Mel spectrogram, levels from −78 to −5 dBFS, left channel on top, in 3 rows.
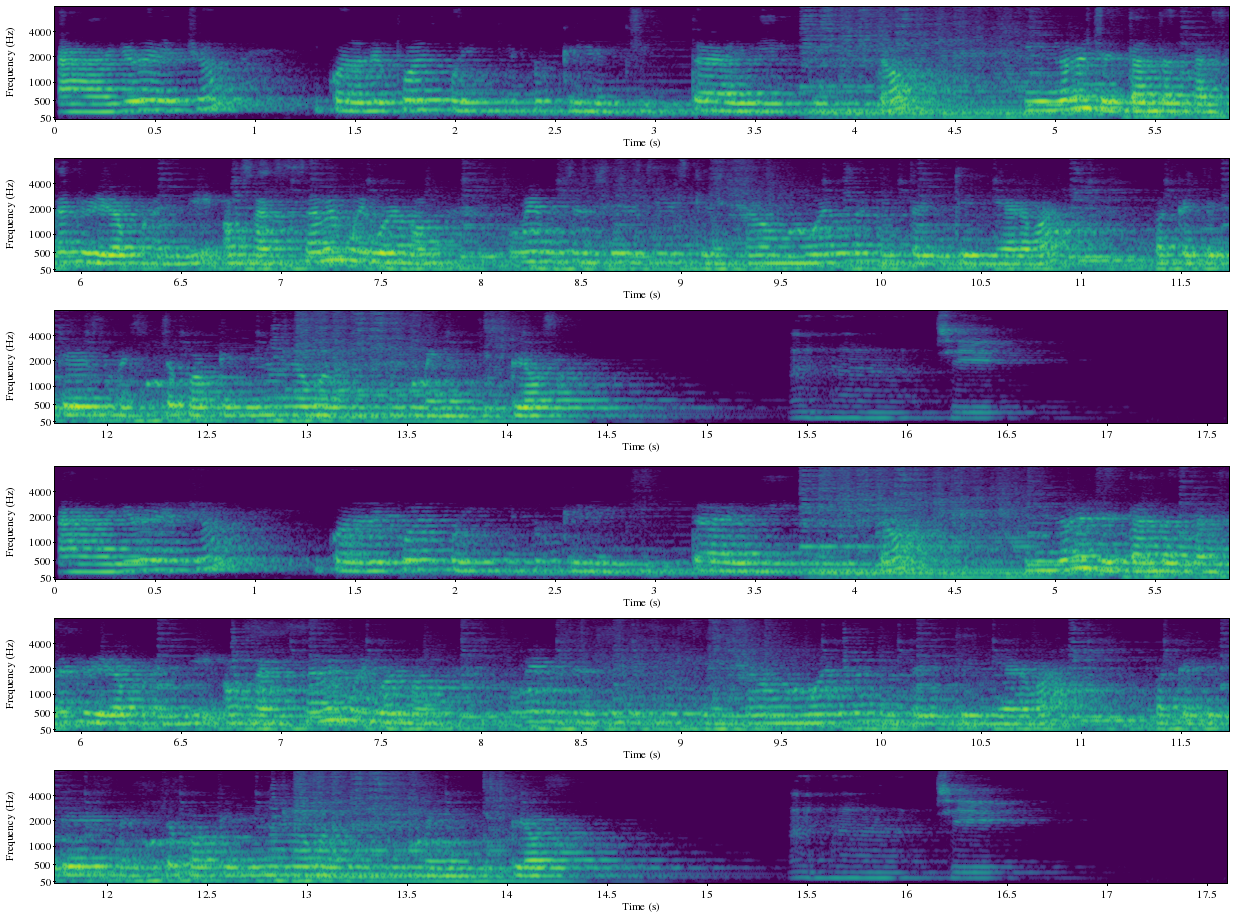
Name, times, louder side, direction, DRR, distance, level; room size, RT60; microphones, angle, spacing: voice 1, 0.0-0.8 1.4-4.3 4.8-7.7 8.1-10.9 11.5-14.2, left 2 dB, 65° left, 0 dB, 1.5 m, -23 dB
sound 1, 1.7-14.4, equal, 45° right, 2.4 m, -30 dB
voice 2, 15.4-16.4, right 1 dB, 15° right, 0 dB, 1.2 m, -41 dB
11.5 x 8.2 x 2.9 m, 1.3 s
head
